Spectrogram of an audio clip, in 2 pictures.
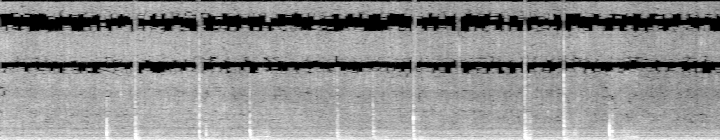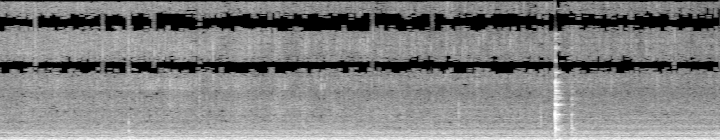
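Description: Wooden spatula stirring shrimp, tomato and onion sautéing in a nonstick pan, with a faint sizzle under a steady low hum. The spatula taps sharply against the pan several times in the first six seconds and once more near the end.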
